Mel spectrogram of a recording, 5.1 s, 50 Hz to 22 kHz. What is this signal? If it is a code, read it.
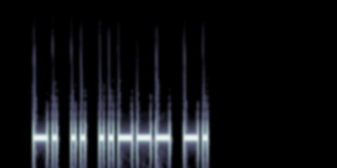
Morse code, heard as a keyed tone, about 17 wpm, 700 Hz. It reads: NI2N
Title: USA Call Signs - 4 Characters - 17wpm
